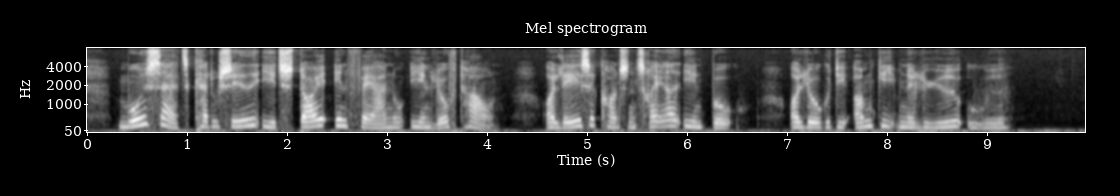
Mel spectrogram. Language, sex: Danish, female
